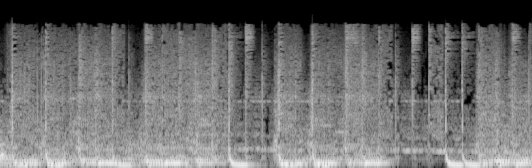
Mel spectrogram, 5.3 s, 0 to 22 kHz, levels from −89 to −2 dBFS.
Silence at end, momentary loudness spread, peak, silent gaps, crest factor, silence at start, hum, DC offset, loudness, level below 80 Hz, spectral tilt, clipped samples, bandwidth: 0 s; 4 LU; 0 dBFS; none; 16 dB; 0 s; none; under 0.1%; -17 LUFS; -20 dBFS; -4.5 dB/octave; under 0.1%; 13.5 kHz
